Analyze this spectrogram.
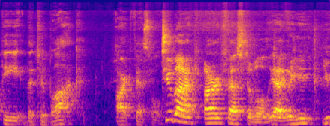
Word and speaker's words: Tubac: the tobac art festival tuac art festival yeah you you got this tobac we tobac I love it it's tuac is that right yeah it's tuac but I like tobac considering the cigar there's actually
